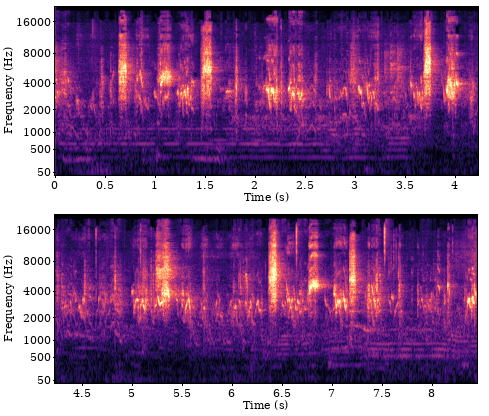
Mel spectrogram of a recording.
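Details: Lively Australian parrot chirping, with quick high squeaks and squawks in uneven bursts over faint steady low tones.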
